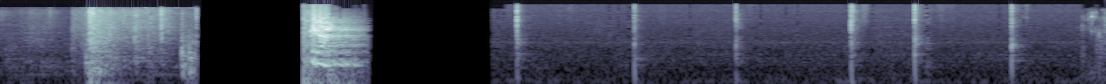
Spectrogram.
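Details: Loud bursts of rustling and a door slam, then a series of sharp taps in a quiet room, with no animal voice.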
